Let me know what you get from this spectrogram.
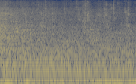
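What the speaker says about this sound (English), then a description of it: "Add in your water" Water pours steadily into a pot of split peas for a vegan stew, a continuous close rushing splash with no voices.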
